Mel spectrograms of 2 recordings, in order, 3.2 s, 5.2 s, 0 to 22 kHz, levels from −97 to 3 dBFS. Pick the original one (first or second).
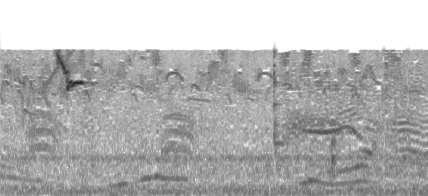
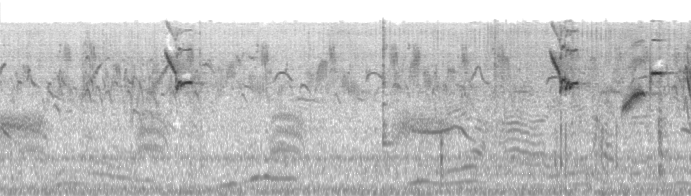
first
